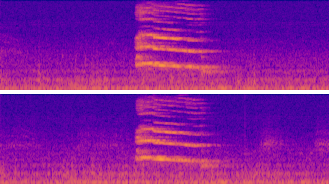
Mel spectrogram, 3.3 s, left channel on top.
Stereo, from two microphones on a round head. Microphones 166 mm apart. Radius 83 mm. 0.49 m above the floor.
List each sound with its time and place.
1.3 s a cat meowing: 75° left (ahead or behind), 1.7 m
